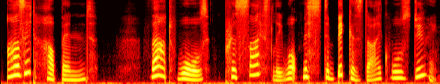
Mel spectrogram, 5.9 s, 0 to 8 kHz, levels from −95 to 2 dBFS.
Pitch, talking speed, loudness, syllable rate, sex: 225 Hz, 110 wpm, -20 LUFS, 4.1 syllables/s, female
